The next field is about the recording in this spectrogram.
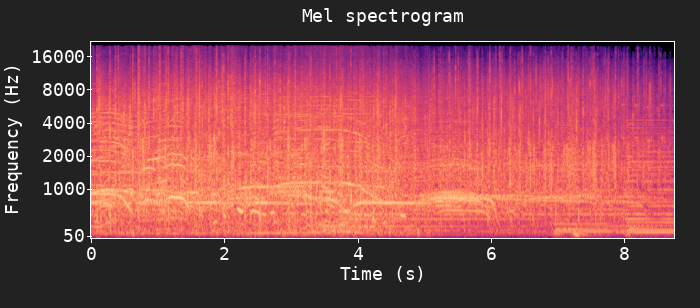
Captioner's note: audience cheering and applauding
